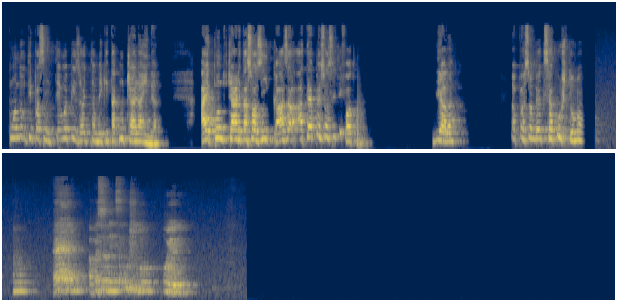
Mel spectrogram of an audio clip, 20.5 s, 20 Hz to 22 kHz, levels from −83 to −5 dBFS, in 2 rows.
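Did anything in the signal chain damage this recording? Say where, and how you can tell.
Yes, at capture: from 9.89 to 14.30 s the speech abruptly turns roomy, thin and about 5 dB quieter, likely a switch to a distant microphone.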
